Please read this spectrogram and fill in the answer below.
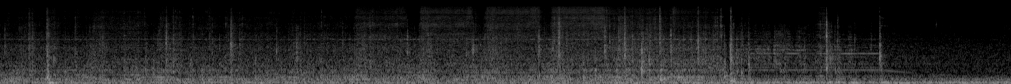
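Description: Panasonic KV-S2087 sheet-fed document scanner feeding a batch of pages: a steady mechanical whirr of the feed rollers with repeated clicks as the sheets go through. Late on, a steady whine lasts a second or two and then drops away in a short falling tone.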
